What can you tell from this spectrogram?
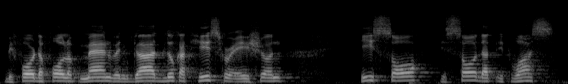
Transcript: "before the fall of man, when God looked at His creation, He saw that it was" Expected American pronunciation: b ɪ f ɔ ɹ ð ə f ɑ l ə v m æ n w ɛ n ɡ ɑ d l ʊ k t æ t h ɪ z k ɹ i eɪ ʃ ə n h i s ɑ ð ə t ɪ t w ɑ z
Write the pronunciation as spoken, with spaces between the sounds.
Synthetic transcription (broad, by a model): b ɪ f ɔ ɹ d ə f ɑ l ə v m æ n w ɛ n ɡ ɑ d l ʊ k ʌ t h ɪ s k ɹ i eɪ ʃ ə n h i s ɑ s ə t ɪ t w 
